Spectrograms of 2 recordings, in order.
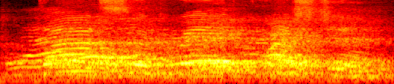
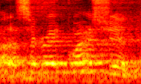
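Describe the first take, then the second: First: Repeat-after-me demo. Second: Said in the usual way. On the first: Shown as a demonstration. Coaching the room to say it properly, slow loud praise. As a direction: stretch it out big so the room joins in. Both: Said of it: "How you say?".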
